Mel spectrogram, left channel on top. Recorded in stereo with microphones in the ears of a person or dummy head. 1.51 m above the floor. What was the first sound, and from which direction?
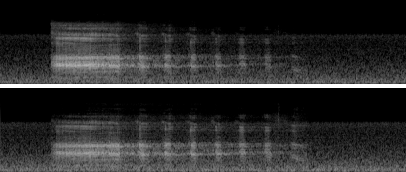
Laughter, 35° left (ahead or behind).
